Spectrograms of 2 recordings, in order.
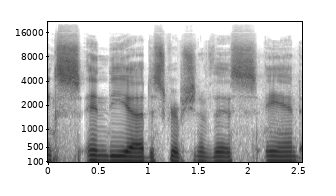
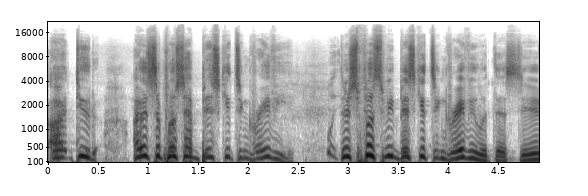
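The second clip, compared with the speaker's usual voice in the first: mock panicky, high-pitched, panicked voice; 8 semitones higher than usual. Retelling a friend's complaint at a restaurant, imitating Brett panicking. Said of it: "he panicked".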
